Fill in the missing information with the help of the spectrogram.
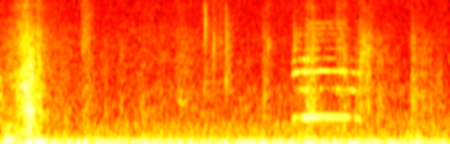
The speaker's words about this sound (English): The cats are going mental.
